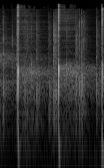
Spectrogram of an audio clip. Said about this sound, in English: I want to be the first to thank her for all her years of service. Let's give her a round of applause. Come on, this is a press conference, not a funeral.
